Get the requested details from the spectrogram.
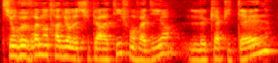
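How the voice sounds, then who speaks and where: A man's voice: mid-range voice, lively intonation, moderate pace, mellow, reverberant. A man teaching an Esperanto class, patiently correcting pronunciation and explaining words step by step. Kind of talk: classroom language lesson.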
